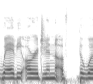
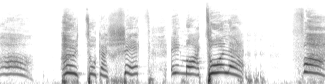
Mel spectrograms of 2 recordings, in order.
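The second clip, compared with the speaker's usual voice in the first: shrill, very high, very loud, drawn-out scream; 12 semitones higher, 9 dB louder than usual. Retelling what a man in the street screamed: imitating a man screaming. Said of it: "screams in the street".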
